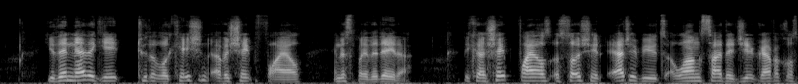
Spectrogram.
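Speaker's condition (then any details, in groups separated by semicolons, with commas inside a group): No condition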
